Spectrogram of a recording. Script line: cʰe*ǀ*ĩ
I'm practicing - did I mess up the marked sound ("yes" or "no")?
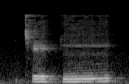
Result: yes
